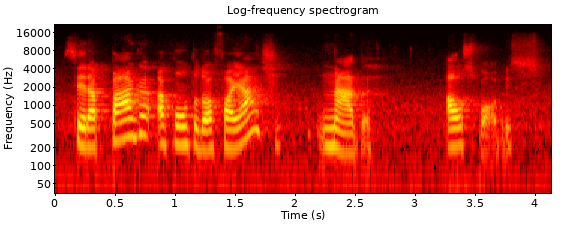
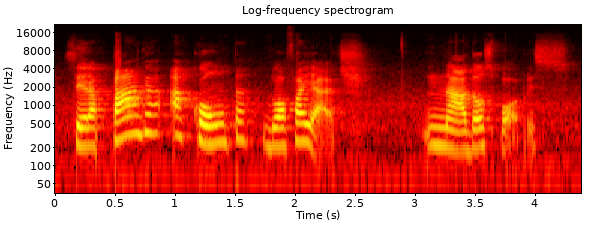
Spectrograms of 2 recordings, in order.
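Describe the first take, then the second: First: There is a pause between nada and aos pobres. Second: Nada aos pobres is said as one phrase.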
